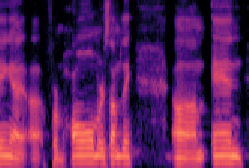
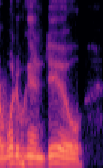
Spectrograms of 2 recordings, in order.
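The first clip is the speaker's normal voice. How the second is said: usual speaking voice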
